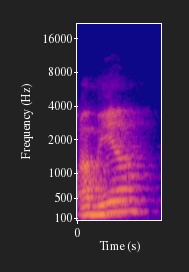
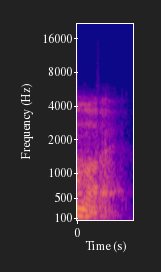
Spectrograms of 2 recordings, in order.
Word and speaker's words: Amir: Oh, Amir. We need to say it right. Yeah, it's not Amar.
